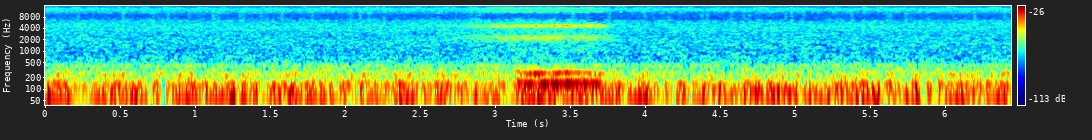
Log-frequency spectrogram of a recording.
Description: Lazy snoring cat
